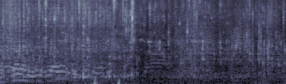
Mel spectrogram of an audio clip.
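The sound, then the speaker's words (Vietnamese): Natural mineral spring water trickling and flowing out of a rock seam, with a steady, faint watery trickle under a person talking. “Thì đây là cái vị trí được xem là cái nguồn nước tự nhiên chảy ra bất tận.”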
